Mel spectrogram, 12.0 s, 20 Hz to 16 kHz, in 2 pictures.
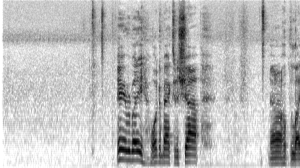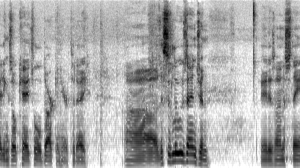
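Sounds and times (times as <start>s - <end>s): soft hiss: 0.1s - 12.0s.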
